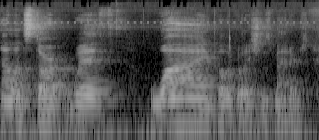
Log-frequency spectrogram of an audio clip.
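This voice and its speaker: A dark, mellow, somewhat breathy voice at a fairly quick pace, with audible room echo. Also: man. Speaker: student presenting a mock HR manager briefing. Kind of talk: mock business presentation. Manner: fast.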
